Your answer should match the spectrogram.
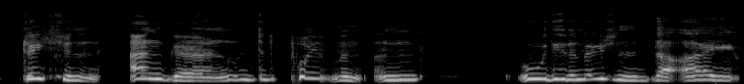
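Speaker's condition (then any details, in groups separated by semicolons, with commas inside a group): Cerebral palsy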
